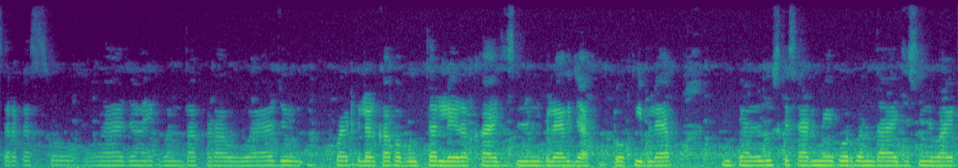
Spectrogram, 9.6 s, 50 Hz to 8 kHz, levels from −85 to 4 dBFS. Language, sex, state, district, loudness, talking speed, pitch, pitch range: Hindi, female, Punjab, Fazilka, -14 LUFS, 220 wpm, 195 Hz, 190-200 Hz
